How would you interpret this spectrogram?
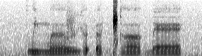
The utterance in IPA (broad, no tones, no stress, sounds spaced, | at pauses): k u j m əː v i ə̯ ʔ ə ɡ͡ǁ ʌː ɡ͡b ɛː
